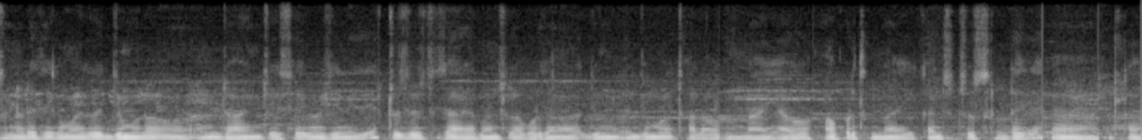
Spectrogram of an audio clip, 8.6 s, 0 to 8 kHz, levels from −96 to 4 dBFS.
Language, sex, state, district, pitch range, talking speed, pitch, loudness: Telugu, male, Andhra Pradesh, Guntur, 110-115 Hz, 175 wpm, 110 Hz, -18 LUFS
